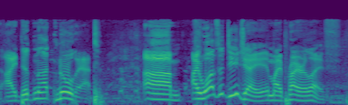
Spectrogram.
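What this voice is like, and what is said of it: Imitates another person's voice. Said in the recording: “let me do it in my Johnny Carson voice.”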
